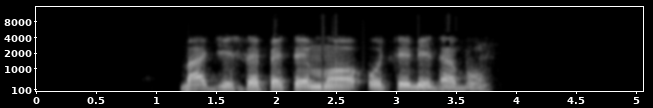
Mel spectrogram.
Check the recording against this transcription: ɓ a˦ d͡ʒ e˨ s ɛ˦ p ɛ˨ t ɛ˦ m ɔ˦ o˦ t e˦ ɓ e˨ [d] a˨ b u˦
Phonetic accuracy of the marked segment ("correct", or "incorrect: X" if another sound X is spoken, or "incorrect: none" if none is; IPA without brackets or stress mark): correct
